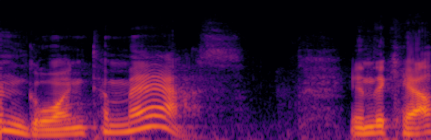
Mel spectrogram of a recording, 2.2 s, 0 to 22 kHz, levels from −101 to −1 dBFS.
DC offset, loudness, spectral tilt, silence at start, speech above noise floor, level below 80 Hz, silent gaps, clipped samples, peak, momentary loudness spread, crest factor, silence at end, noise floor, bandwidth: under 0.1%; -36 LUFS; -7.5 dB/octave; 0 s; 29 dB; -68 dBFS; none; under 0.1%; -18 dBFS; 10 LU; 18 dB; 0 s; -64 dBFS; 10.5 kHz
